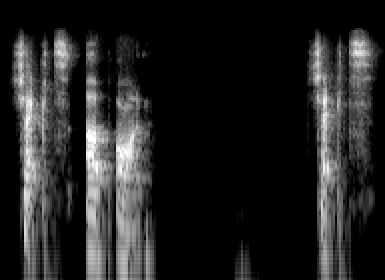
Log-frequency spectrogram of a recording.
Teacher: it's going to have a T sound at the end, even though I write ED.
